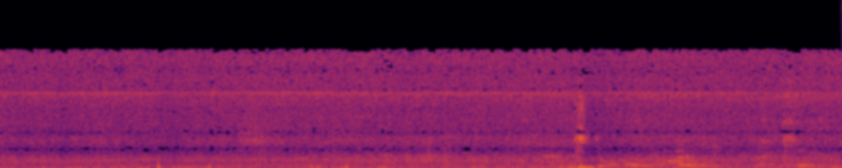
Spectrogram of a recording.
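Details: Feral honey bee colony nested inside a stack of tractor tires at a citrus orchard in Mission, Texas, heard during hive removal: a steady, low droning hum throughout, with a man's voice speaking near the end.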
